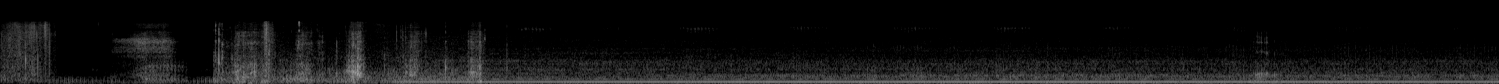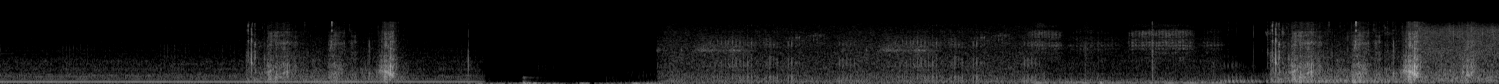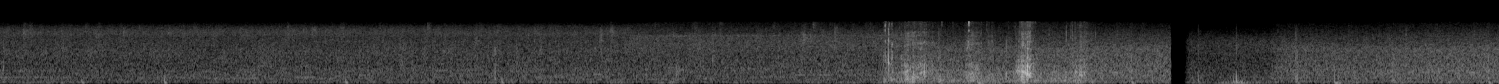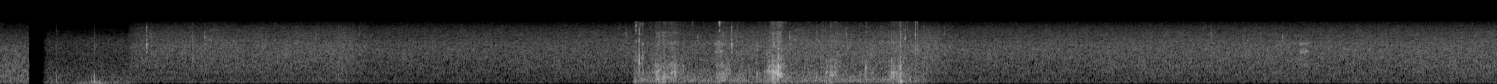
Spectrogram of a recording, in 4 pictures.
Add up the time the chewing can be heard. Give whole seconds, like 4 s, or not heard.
12 s.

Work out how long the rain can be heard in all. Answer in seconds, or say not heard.
31 s.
